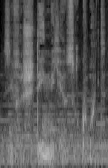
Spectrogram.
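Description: An actor playing an amorous, self-pitying older boss in a German radio play, with sighing, murmured delivery. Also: male voice, measured pace, whispered, over music, lightly acted. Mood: self-pitying, pleading.

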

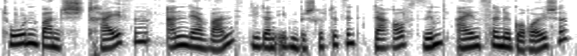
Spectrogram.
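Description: A woman's voice: mid-range voice, lively intonation, measured pace, darkish tone. A middle-aged woman hosting a podcast, commenting and explaining in a casual, conversational style. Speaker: podcast host.

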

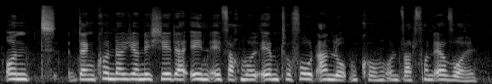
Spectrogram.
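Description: A woman's voice: a little high, steady tone, brisk, warm tone. A woman with a Northern German accent, recollecting conversationally as an interviewee.

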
